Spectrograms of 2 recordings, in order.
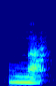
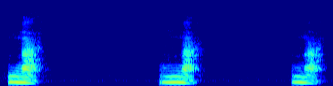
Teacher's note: the way you pronounce it is it's almost at the back of your mouth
